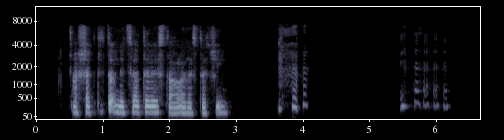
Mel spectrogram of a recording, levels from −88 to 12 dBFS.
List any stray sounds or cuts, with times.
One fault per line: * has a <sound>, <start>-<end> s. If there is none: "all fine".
* has a laugh, 3.6-4.1 s
* has a laugh, 5.4-6.2 s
